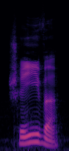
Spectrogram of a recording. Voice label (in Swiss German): "schriwe", alsace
